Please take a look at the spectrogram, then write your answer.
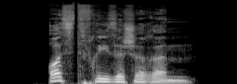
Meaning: strong dative masculine/neuter singular comparative degree of ostfriesisch
- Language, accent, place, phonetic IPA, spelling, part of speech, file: German, Germany, Berlin, [ˈɔstˌfʁiːzɪʃəʁəm], ostfriesischerem, adjective, De-ostfriesischerem.ogg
